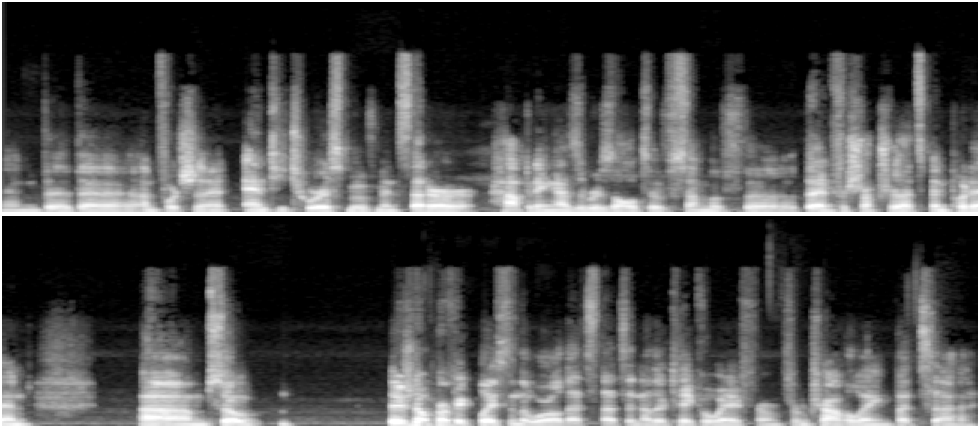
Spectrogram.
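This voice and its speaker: A man's voice: sits low, fairly bright tone. A young adult man from Canada, a podcast guest talking about his move abroad in a thoughtful, restarting way. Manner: reflective, with frequent restarts. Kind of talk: casual conversation.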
